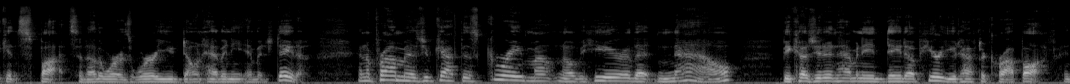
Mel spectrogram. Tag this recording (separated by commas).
Speech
